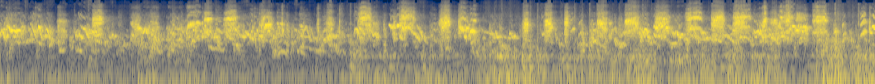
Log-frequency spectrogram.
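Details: Budgerigars, described as happy, chirping: a dense continuous chatter of many overlapping squeaky chirps and warbles, busy and rapid throughout.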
